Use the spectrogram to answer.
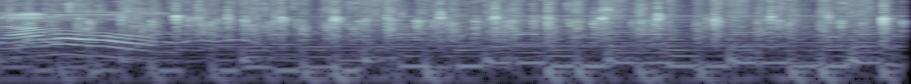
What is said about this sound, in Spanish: ha gustado el truco? Sí, ¿no? le damos un aplauso.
